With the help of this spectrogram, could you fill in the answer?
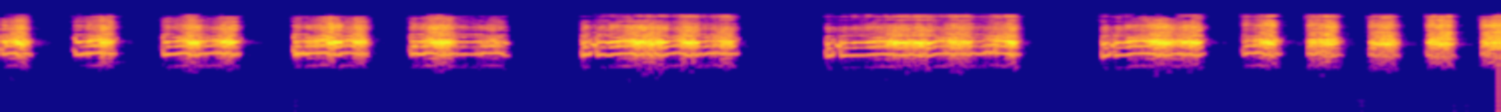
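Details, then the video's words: Hen red junglefowl used for luring: rough clucks mixed with two longer drawn-out calls, closing in a quickening burst of short, clipped notes. "เสียงไก่ป่าตัวเมียสำลับต่อ,suab poj qaib qus seev cuab tuaj zoo heev li"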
